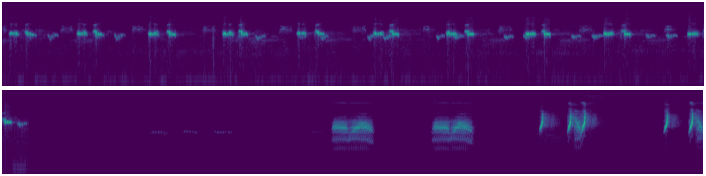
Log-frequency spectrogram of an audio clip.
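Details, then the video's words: White quail (batair), a rare pale form kept as a beauty bird, making rapid high chirping notes over a low hum for five seconds, then after a pause a few louder, separate call notes. "sound of white batair | | سفید بٹیر کی اواز | | voice of white batair"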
